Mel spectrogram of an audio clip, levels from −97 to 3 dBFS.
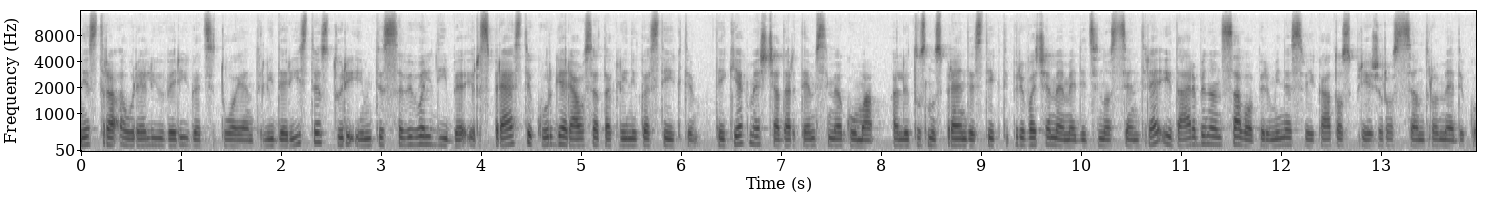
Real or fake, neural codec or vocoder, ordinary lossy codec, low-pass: real; none; Opus, 64 kbps; 14.4 kHz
